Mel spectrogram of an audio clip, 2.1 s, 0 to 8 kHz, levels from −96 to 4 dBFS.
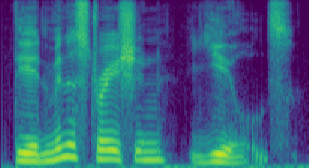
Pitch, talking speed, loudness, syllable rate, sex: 145 Hz, 85 wpm, -16 LUFS, 4.1 syllables/s, male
